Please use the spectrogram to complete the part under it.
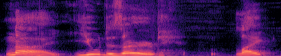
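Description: A man co-hosting a casual podcast chat. He is congested, and he tells stories in an animated, profane way. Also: sits high, drawn-out words, husky. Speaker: podcast co-host.

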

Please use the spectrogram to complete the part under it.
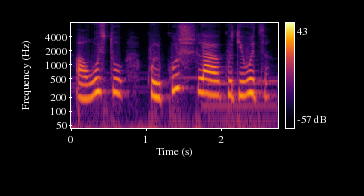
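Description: A woman voicing a small, kindly and generous hedgehog in a children's storybook, in an eager, warm manner. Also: a little high, soft background music, close to an everyday voice. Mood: gentle.

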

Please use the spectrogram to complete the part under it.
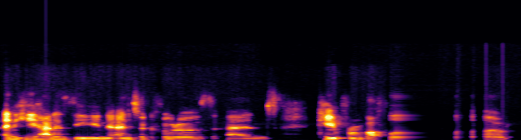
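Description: A woman's voice: lowish voice, monotone, measured pace, lo-fi sound, faint music behind. A woman in her forties, a guest co-host chatting casually, whose voice keeps cutting out on a choppy video call. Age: 40s. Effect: choppy, breaking-up video call connection. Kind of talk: casual podcast chat over a video call.

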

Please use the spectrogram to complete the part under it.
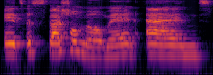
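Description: A woman co-hosting a sports podcast in casual chat, emotional and quick to laugh. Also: mid-range voice, fairly even intonation, a bit bright. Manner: emotional, chatty, laughs often. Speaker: podcast co-host.

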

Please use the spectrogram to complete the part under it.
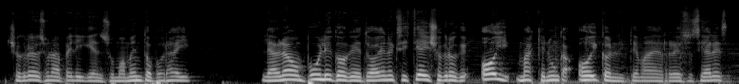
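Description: Casting: Argentine man, casual film-review host, chatty, high mellow voice. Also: fast, soft background music. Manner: chatty, enthusiastic, many fillers.

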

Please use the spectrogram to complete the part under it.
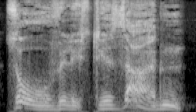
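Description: A man's voice: takes it slowly, darkish tone, slightly rough, no echo, studio quality, heavily acted. Man doing Mercurius, a boastful bottle spirit. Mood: threatening. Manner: booming threats, whining pleas. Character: huge boastful male bottle spirit, menacing yet wheedling.

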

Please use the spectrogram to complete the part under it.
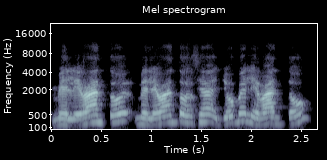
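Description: A man's voice: sits high, moderate pace, sharp tone, dull audio. A man rambling through an embarrassing story in casual chat, restarting his sentences. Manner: rambling, full of fillers and restarts.

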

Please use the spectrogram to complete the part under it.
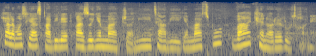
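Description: A woman calmly narrating a story in an even reading voice. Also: on the low side, slight background noise.

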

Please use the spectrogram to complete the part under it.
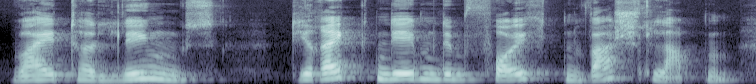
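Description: A woman voicing a cautious, bossy male hamster in an audiobook, speaking low and measured. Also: darkish tone, lightly acted. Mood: dry and bossy. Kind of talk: audiobook character voice.

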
